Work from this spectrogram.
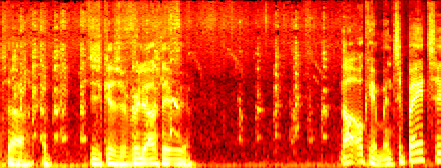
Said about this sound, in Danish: Så det her, det er, hvis ikke du skulle vide det, hvis du er opvokset i byen, det er lyden af høns.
